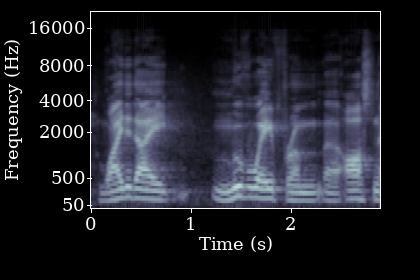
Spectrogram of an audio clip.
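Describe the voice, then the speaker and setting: Over a very clean recording with a silent background, a man speaks with a bright, sharp tone and ordinary pitch variation. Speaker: game studio director of development; actor and voice actor. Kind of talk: conference talk. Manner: fast.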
